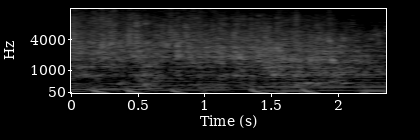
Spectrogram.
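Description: Hot water pours steadily from a tap into a pot, a continuous broad rush with a low gurgling pulse beneath as the vessel fills, close and fairly loud with no voices.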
